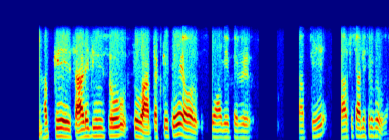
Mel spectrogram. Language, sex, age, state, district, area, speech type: Hindi, male, 18-30, Rajasthan, Bharatpur, urban, conversation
